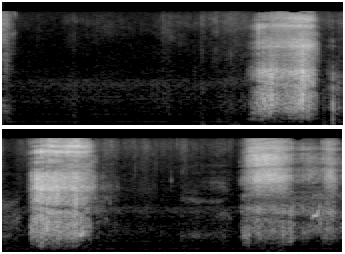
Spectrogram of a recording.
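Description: Three explosive, hissing sneezes in quick succession, ordinary sneezing.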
